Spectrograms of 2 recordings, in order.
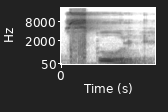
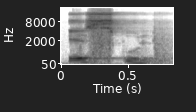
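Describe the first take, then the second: First: The word starts directly with the s sound. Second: A short vowel is added before the s. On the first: "बल्कि कहूँ स्कूल" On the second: "यानी इस स्कूल"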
